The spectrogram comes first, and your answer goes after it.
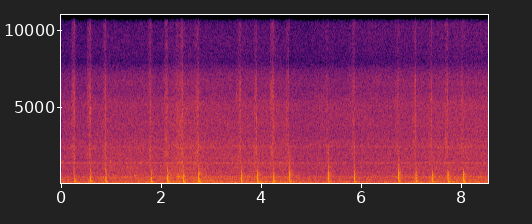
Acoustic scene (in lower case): kitchen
